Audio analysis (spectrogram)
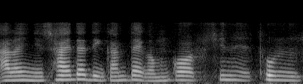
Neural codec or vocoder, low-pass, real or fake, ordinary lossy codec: codec, 24 kHz, 0.5 kbps, DualCodec; 7.2 kHz; fake; none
